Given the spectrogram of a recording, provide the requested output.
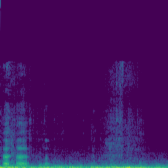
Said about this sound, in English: Can you hear the bump? So I guess for as much as I bitch and complain about Michigan road construction, you can hear the fucking bumps here, right?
